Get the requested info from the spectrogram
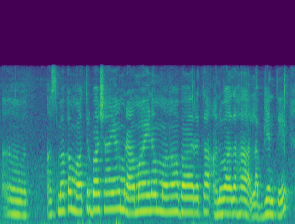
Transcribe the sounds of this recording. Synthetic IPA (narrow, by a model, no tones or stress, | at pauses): ɐsmɐkɐmːaːt̪ɾubʱaːʃaːjaːmɾaːmaːjɐɳɐmːɐɦaːbʱaːɾɐt̪ɐʔɐnuʋaːd̪ɐɦɐ̆lɐbʱjɐnt̪eː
